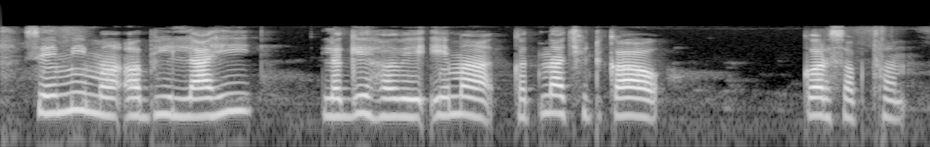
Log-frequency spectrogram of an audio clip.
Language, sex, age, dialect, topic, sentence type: Chhattisgarhi, female, 25-30, Northern/Bhandar, agriculture, question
